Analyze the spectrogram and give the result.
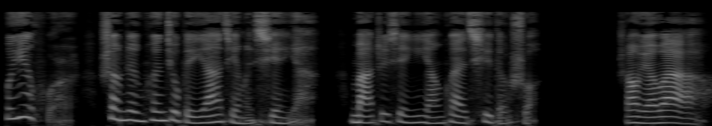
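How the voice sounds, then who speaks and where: A woman's voice: mid-range voice, expressive, brisk, dry recording, clean studio sound. A woman narrating a folk tale, acting out the characters' lines with small shifts in her voice. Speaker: storyteller.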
